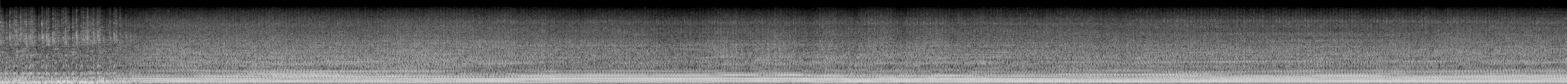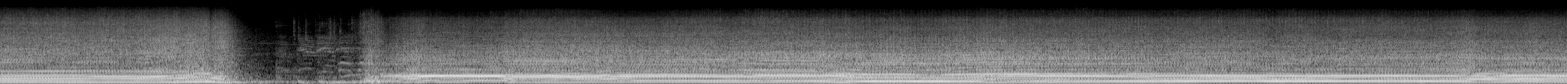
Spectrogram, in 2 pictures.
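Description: A 1955 Chevrolet gasser's engine held at high revs through a smoky burnout, the rear tyres spinning. About 18 seconds in the revs drop off and the sound briefly dips, then the revs climb again and are held high.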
